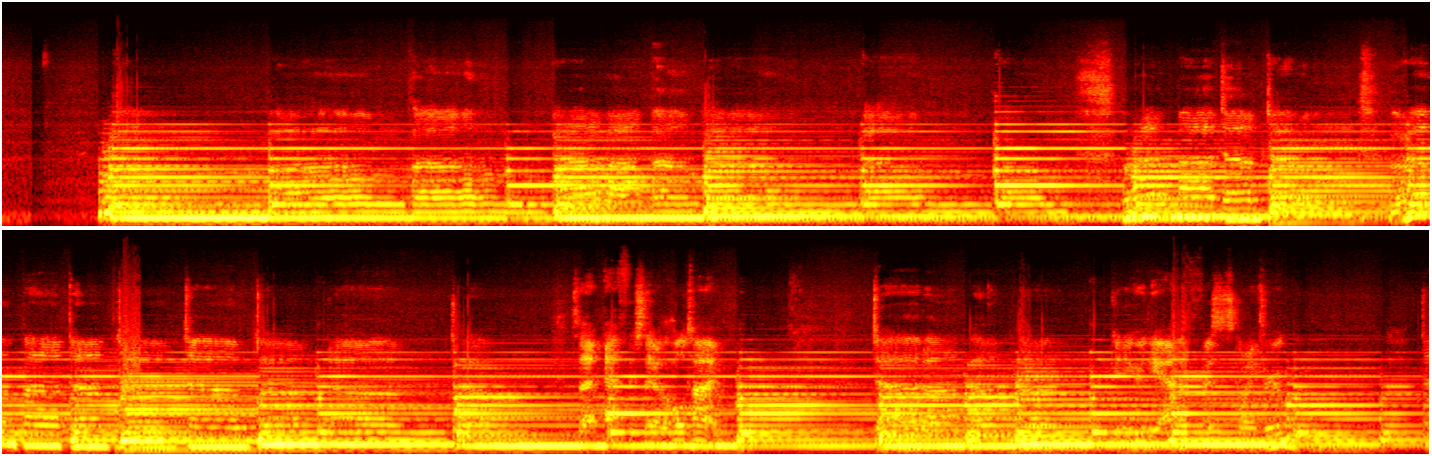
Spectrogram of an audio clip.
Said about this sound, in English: Listen to me play through this and see if you can hear the F being there the whole time, and I'll hum the melody so you can hear where we are in the song.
